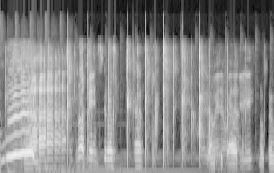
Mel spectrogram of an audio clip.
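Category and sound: crowd, round of applause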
